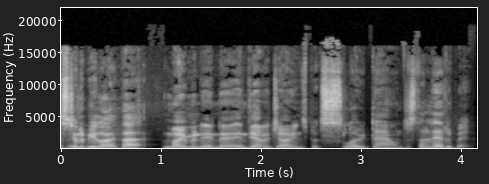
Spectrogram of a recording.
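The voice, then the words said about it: Rough, strained throat voice. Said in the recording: “You might be able to hear my throat is messed up.”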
